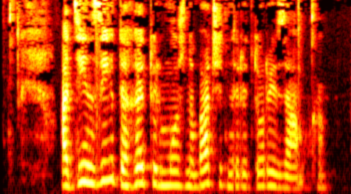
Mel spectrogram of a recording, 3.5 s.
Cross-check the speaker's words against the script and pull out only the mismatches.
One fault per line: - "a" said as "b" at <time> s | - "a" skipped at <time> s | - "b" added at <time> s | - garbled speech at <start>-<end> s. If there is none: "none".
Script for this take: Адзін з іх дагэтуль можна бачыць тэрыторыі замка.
none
